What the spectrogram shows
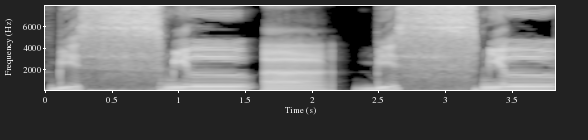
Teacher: Jadi mi-nya nggak perlu dipanjang-panjang, panjang-panjangkan, langsung masuk ke huruf yang ada tanda syamsiyah alias tasydidnya.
